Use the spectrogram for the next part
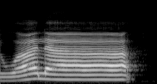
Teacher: لام کے اوپر زبر آگے الف خالی، یہ الف مدہ، اس کو ہم ایک الف کی مقدار کھینچ کر ادا کریں گے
